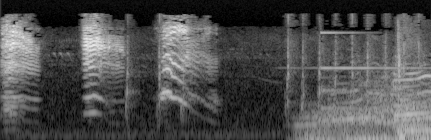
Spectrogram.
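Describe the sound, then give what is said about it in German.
Hungry geese honk three times in short, nasal bursts with gaps between them, then a louder, noisier stretch of overlapping sound follows. “Die Gänse waren nach ihrer langen Reise nämlich ziemlich hungrig.”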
